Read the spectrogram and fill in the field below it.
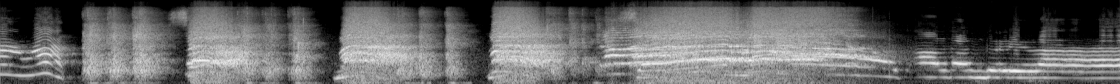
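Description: A classroom of elementary pupils in Indonesia performs the tepuk semangat clapping chant, with loud, close bursts of clapping and shouted syllables in a quick rhythm, ending in a sustained group shout.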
